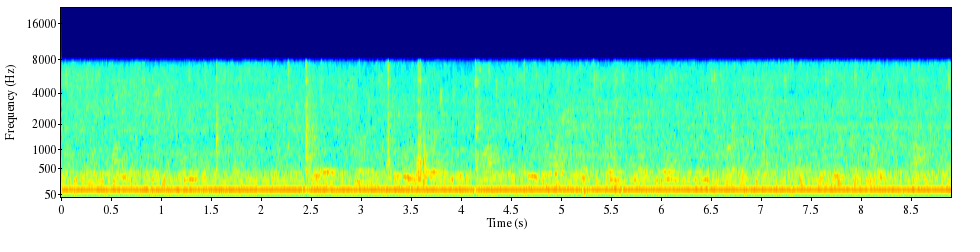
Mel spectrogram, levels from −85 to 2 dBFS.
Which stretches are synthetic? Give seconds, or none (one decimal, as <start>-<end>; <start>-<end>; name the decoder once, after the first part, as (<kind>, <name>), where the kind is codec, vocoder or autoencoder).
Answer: none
